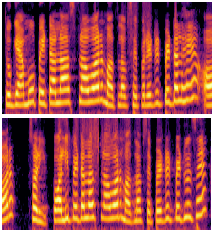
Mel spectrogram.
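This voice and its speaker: A young woman with a high, clear voice gives a biology lecture, repeating key terms and often pausing to check that the class is following. She catches and corrects her own slips as she goes. The sound is dry, with little room echo. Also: a bit bright. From India. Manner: explanatory, repeats terms, frequent "theek hai" check-ins, self-corrects. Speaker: biology teacher. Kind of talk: classroom lecture mixing Hindi and English terms. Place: coaching classroom.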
